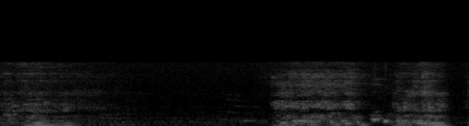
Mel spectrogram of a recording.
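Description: Two loud, rough, growling snores with a quiet pause between them; harsh vibrating snoring.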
